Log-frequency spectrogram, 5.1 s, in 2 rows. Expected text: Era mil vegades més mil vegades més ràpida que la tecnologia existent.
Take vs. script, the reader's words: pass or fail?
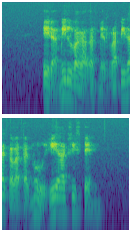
fail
